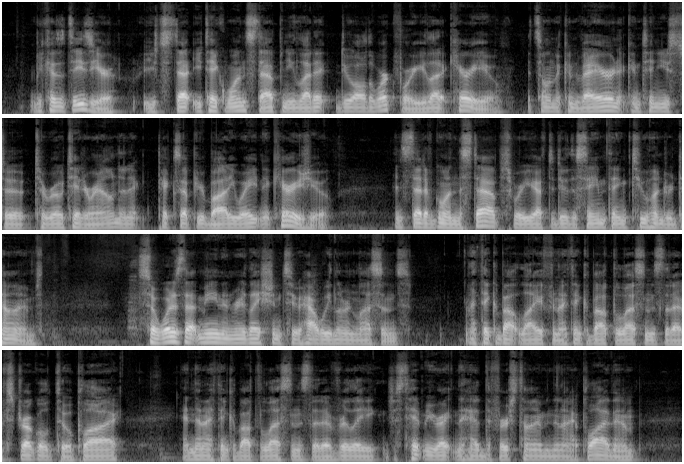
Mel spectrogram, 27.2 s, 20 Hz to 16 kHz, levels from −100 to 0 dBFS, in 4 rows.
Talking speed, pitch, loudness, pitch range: 250 wpm, 85 Hz, -28 LUFS, 80-90 Hz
